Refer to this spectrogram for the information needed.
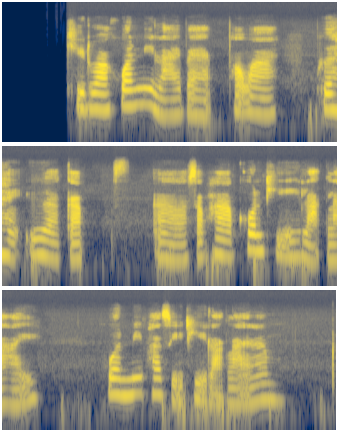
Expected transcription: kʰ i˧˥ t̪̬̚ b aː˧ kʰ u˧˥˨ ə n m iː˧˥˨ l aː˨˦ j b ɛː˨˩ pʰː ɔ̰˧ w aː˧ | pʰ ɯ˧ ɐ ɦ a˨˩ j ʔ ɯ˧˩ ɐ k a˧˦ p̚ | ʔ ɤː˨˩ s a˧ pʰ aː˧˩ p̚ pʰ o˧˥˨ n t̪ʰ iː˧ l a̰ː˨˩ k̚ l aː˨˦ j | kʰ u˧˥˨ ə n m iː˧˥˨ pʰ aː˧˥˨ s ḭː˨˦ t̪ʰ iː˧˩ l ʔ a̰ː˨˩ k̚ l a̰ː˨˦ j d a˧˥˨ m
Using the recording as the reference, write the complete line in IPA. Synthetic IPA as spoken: kʰ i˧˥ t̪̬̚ w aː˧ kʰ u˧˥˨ ə n m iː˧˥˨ l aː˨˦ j b ɛː˨˩ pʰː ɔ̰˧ w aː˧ | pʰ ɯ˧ ɐ ɦ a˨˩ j ʔ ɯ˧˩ ɐ k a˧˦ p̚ | ʔ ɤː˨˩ s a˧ pʰ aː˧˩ p̚ kʰ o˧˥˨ n t̪ʰ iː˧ l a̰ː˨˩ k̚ l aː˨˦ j | kʰ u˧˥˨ ə n m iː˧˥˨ pʰ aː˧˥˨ s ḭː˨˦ t̪ʰ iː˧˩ l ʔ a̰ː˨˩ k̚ l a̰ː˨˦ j n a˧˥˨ m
